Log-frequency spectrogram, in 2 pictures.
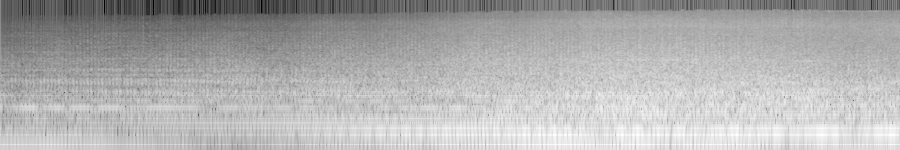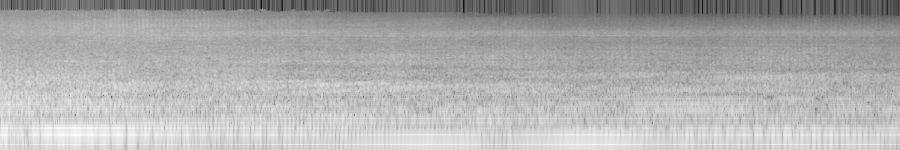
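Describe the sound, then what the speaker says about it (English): Helicopters approach from behind and pass overhead in a theater surround-sound demonstration, a low rumbling rotor roar that swells to a peak midway and then eases off while staying loud, with no voices. "helicopters will slowly creep up from the back of the theater"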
